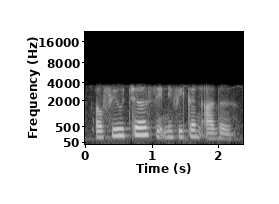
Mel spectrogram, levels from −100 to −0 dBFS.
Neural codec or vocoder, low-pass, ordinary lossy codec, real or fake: none; 3.6 kHz; Opus, 24 kbps; real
